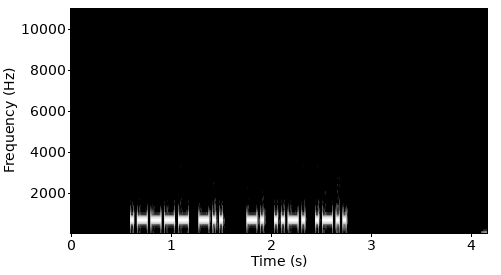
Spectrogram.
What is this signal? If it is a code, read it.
Morse code, heard as a keyed tone, about 34 wpm, 700 Hz. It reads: 1D NFL
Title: Field Day Exchanges - 35wpm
